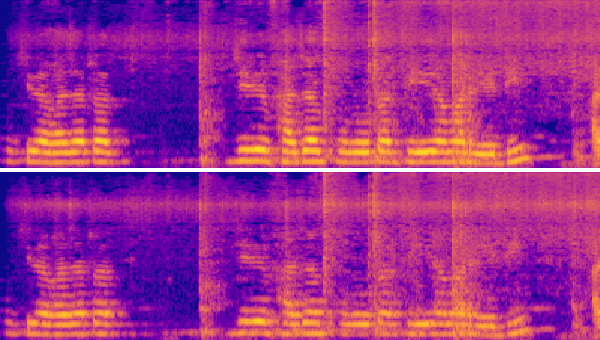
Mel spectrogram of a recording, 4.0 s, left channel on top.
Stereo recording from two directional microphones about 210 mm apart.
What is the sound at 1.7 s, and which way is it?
Speech, 25° left (ahead or behind).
